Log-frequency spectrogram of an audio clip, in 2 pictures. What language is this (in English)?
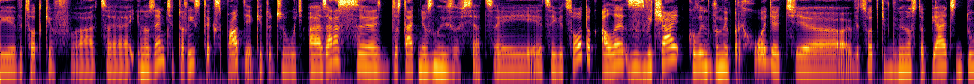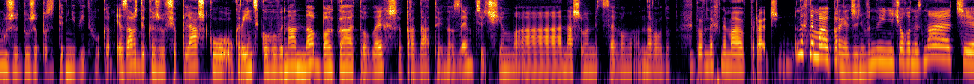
Ukrainian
